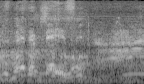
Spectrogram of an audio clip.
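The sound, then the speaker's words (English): A calf bawls in distress as lions attack it, a loud wavering moo that rises and falls for under two seconds, then trails into a steadier strained cry as the still-living calf tries to get away. No one speaks over it. “The calf's still alive. It is? Yeah, it's trying to get away.”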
